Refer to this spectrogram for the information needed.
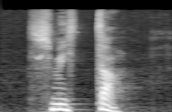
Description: Uttal
Synonymer infektion infektera Uttal Okänd accent: IPA: /ˈsmɪtˌa/ Ordet hittades på dessa språk: svenska Ingen översättning hittades i den valda målspråket.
